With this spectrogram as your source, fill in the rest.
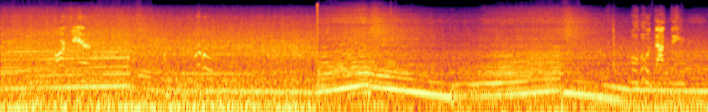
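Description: A turbocharged street car with a rebuilt transmission pulls hard from inside the cabin, engine revs climbing and dropping sharply as it shifts up through several gears, loud and close under occasional talk.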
